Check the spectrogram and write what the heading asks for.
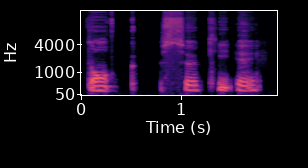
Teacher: she does pronounce it as ski and not two syllables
